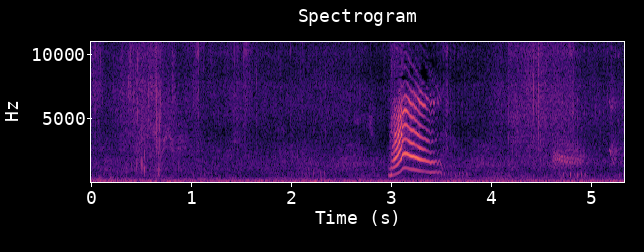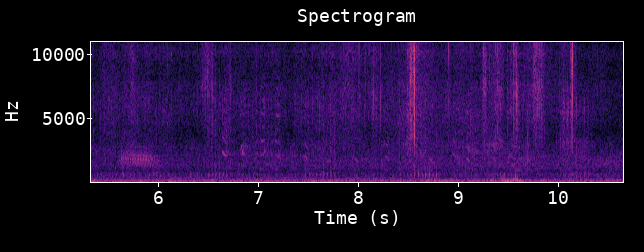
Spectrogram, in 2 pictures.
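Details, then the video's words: Black domestic cat, described as content, purring heavily; a continuous low throbbing purr fills the background, with one short kitten-like meow rising and dropping partway through and a few soft faint squeaks afterward. "This Black Cat Mews Like a Little Kitten - PURRING Excessively"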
